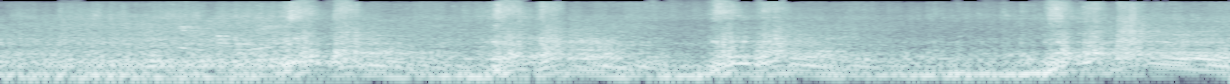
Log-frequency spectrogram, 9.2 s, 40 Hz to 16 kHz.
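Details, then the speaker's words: 1939 Ford 2-door hot rod, 327 V8 started with push button: deep, lumpy idle, steady low rumble, few throttle blips; runs evenly, timing good, healthy. "And she fires up. That's how she runs. That's how she starts. Like I said, 327. Everything's timed out pretty good."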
